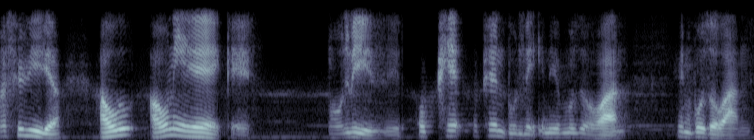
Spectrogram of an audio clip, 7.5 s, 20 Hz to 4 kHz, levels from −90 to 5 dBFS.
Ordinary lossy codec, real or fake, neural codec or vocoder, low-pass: none; fake; codec, 16 kHz, 0.5 kbps, X-Codec, HuBERT features, trained on balanced general audio; 3.6 kHz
